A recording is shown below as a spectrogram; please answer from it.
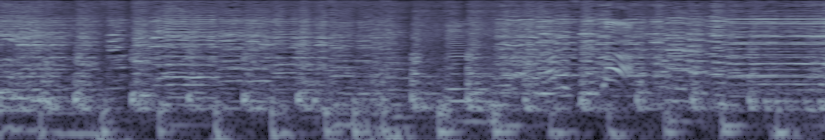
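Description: Live Mexican banda music, with a brass section of trumpets and trombones playing over a steadily pulsing tuba bass line.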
